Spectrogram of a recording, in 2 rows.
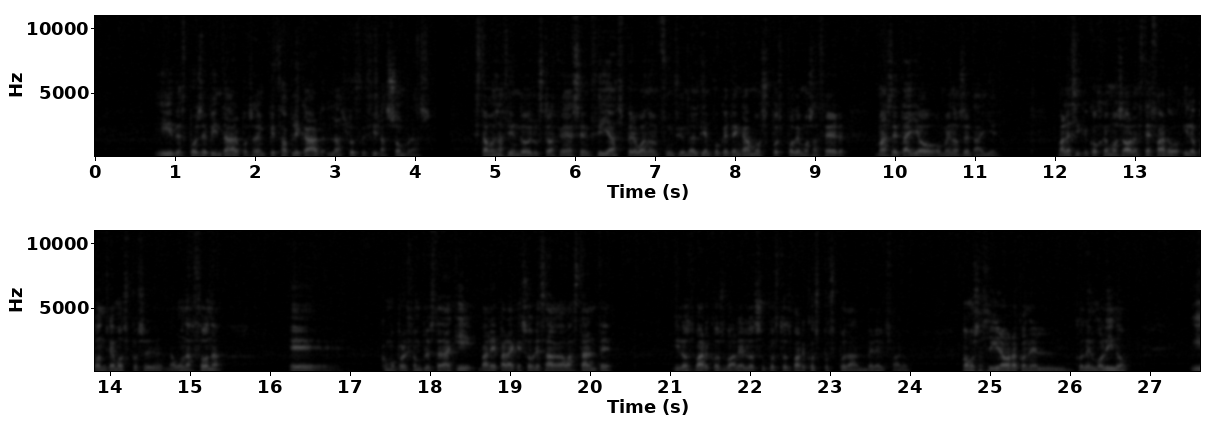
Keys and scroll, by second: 5.2 ], 8.3 v, 9.5 ctrl+alt+z, 9.7 ctrl+alt+z, 11.4 space, 11.5 v, 12.1 ctrl+t, 12.5 Return, 12.6-14.4 typing, 13.4 ctrl+t, 17.4 ctrl+z, 18.2 ctrl+alt+z, 22.9 space, 24.8 space.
